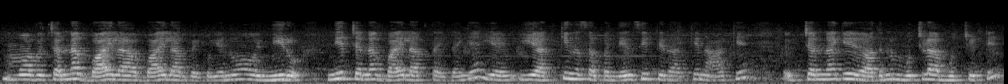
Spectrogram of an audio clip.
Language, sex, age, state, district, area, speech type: Kannada, female, 45-60, Karnataka, Bangalore Urban, rural, spontaneous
